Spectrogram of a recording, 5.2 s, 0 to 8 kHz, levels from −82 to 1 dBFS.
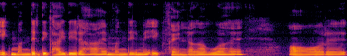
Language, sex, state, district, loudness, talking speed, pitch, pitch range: Hindi, female, Chhattisgarh, Korba, -16 LUFS, 160 wpm, 210 Hz, 205-220 Hz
